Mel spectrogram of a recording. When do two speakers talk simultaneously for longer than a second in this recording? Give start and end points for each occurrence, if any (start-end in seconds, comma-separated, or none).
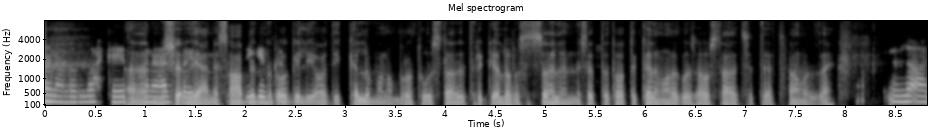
0.8-2.4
